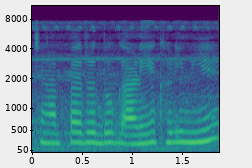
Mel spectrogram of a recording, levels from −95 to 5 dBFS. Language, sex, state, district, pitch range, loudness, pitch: Hindi, female, Uttar Pradesh, Budaun, 220-235 Hz, -28 LUFS, 225 Hz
